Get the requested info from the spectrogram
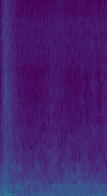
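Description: Restaurant ambience: a steady background hum with faint voices of other diners, and a brief rush of noise right at the start.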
